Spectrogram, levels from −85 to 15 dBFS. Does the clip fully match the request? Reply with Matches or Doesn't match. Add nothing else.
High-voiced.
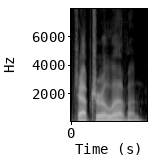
Doesn't match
